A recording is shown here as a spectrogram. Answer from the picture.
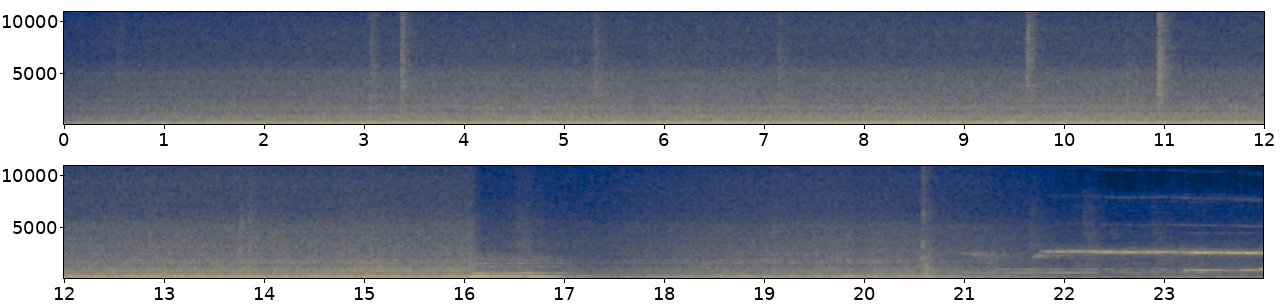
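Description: Diesel locomotive and train running with a loud, steady heavy rumble and a few sharp metallic clicks, which cuts off abruptly about two-thirds of the way through. After that a train horn sounds, one short blast and then longer held tones near the end.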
